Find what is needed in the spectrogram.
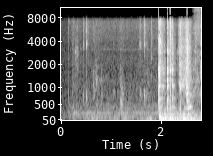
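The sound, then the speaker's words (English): Typing on a computer keyboard during a tabletop role-playing game session: scattered light key clicks at first, then a denser, louder clatter of keystrokes in the final second. “I'm typing things out”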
